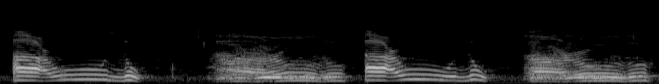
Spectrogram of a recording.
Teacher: حمزہ سخت ادا ہوتا ہے، عین نرمی سے ادا ہوتا ہے، لہذا حمزہ کو سخت ادا کیجیے اور عین کو نرمی سے، اعوذ اعوذ اعوذ اعوذ باللہ باللہ۔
